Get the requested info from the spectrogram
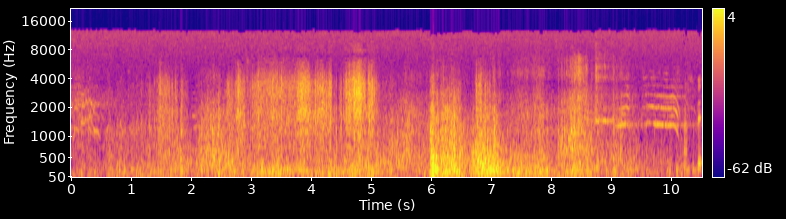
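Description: Gusty wind buffeting the camera microphone, building over the first couple of seconds, with a sharp, loud gust about six seconds in.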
